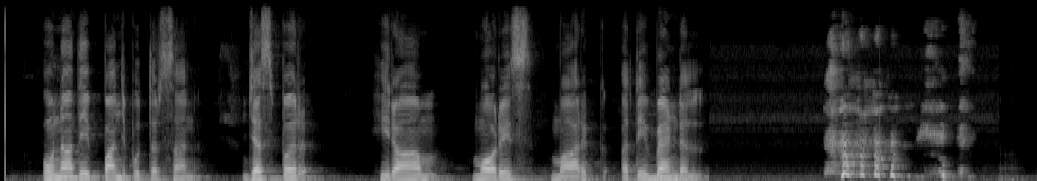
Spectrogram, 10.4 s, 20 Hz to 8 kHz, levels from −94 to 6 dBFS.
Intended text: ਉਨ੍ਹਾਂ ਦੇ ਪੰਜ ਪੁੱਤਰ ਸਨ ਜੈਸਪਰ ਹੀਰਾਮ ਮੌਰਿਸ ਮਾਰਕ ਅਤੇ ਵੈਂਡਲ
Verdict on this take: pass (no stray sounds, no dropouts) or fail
fail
